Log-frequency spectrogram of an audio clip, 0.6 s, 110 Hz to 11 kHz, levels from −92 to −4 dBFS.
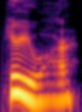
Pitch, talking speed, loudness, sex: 195 Hz, 290 wpm, -15 LUFS, female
